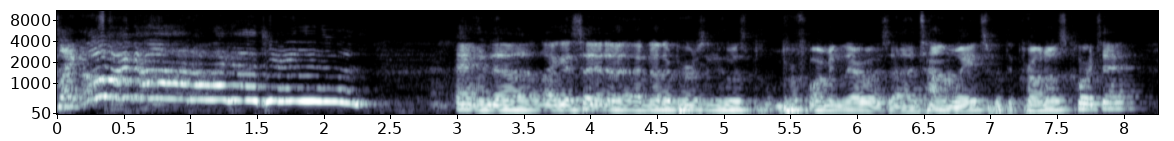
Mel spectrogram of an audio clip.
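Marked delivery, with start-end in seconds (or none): 0.2-2.4 much higher, fast, squealing fan gush; mock swooning girls in the crowd; screaming fan. Crowd going crazy at wink.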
